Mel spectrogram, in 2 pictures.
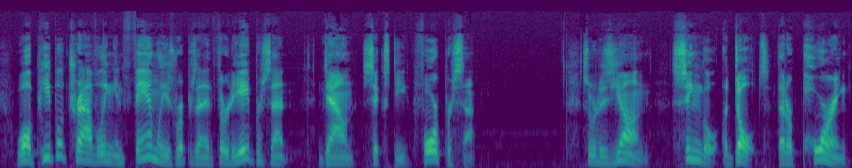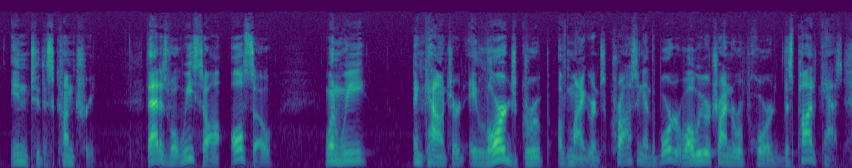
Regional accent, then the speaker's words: Iowa, United States; I was raised in Iowa.

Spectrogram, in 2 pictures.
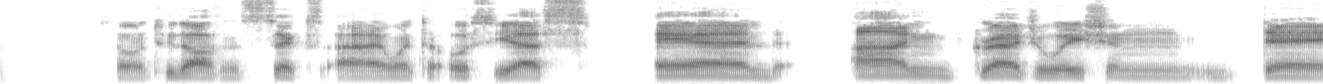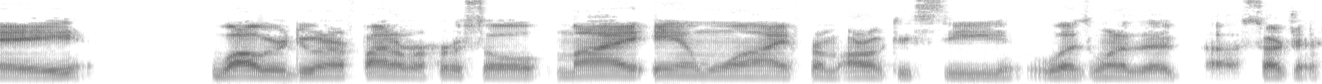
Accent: Chicago, Illinois, United States; moved away as an adult; So I came from Chicago. I grew up on the south side of the city

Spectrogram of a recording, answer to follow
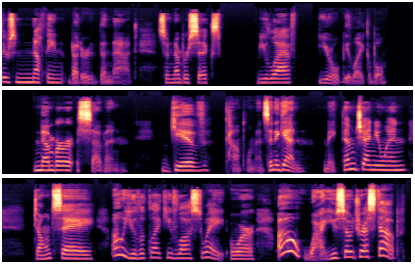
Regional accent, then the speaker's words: Minnesota, United States; growing up in Minnesota, oh, geez, you know, everyone was so nice to your face

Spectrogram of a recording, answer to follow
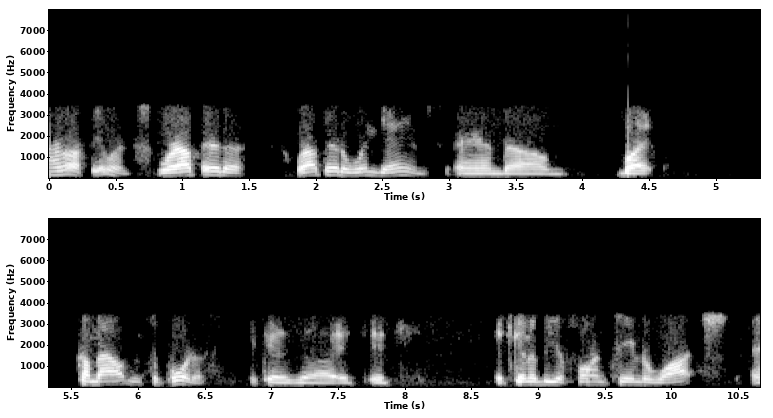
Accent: Tobacco Road, North Carolina, United States; moved away as an adult; now in Kansas City, United States; I grew up on Tobacco Road. I grew up an ACC fan

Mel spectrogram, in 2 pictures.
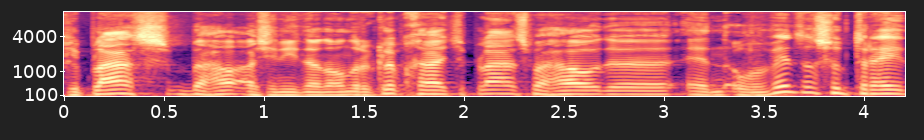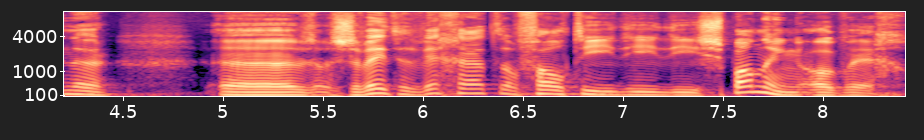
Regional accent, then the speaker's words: Utrecht, Netherlands; moved away; also born or lived in Barcelona; ik kom uit Utrecht

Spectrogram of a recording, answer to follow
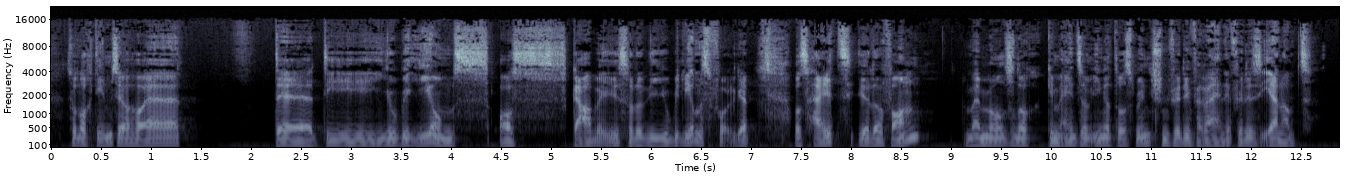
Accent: Austria

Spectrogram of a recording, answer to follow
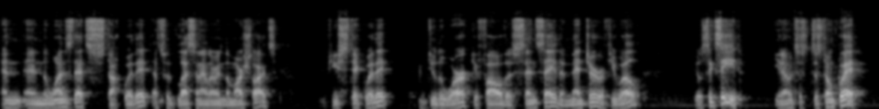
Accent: New York City, New York, United States; I grew up in the Bronx

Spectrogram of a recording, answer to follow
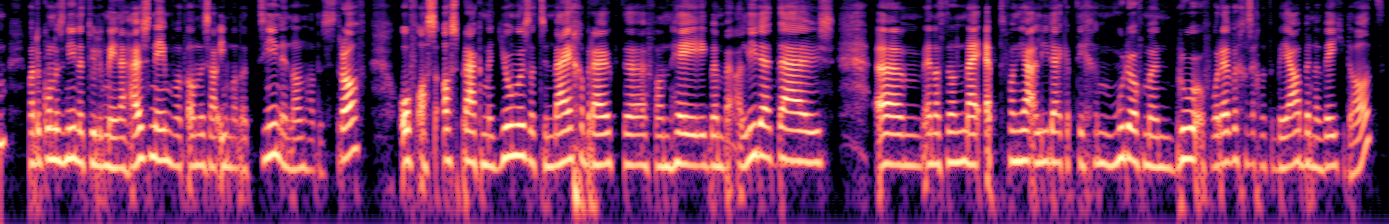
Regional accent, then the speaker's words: Amsterdam, North Holland, Netherlands; Ik ben in Amsterdam West opgegroeid

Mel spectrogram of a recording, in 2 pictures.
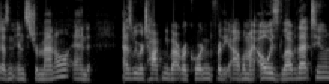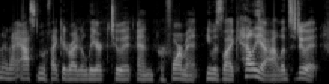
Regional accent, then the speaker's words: Boise, Idaho, United States; moved away; growing up in Boise

